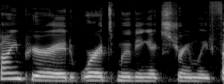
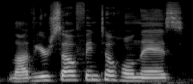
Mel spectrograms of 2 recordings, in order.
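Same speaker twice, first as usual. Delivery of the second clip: ordinary talk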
